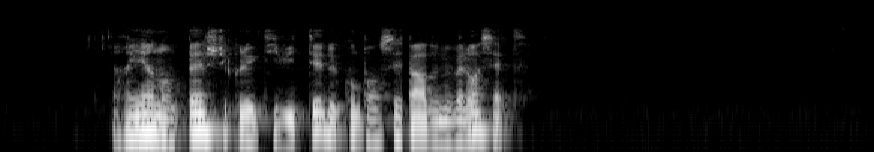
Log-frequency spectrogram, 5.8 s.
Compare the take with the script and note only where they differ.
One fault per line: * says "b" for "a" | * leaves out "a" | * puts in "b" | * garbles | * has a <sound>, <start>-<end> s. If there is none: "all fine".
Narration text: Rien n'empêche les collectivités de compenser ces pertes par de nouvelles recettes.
* leaves out "ces pertes"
